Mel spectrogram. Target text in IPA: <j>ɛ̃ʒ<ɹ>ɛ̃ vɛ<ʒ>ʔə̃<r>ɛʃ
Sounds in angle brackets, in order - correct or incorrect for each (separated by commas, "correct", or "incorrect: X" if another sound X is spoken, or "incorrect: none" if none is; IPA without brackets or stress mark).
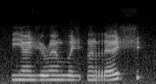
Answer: correct, correct, correct, correct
